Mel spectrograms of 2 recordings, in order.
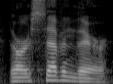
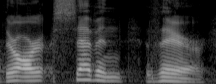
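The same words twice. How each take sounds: First: "seven" punched in "There are seven there"; "seven" stressed and falling at a normal pace. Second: Slow, weighty, leaning on are; each word set down slowly, "are" stressed; emphatic repeat. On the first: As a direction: land hard on the word "seven". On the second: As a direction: stretch out "There are seven there" with the weight on "are". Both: Shown as a demonstration.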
